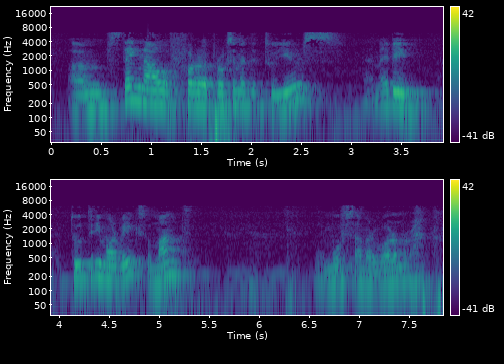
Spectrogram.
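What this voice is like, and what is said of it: Czech-accented English. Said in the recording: “You cannot say according to my accent. ... Czech Republic.”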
